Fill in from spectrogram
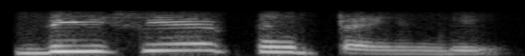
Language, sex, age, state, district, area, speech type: Telugu, female, 18-30, Telangana, Hyderabad, urban, conversation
